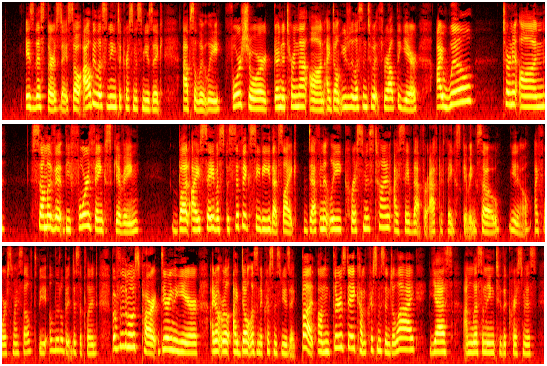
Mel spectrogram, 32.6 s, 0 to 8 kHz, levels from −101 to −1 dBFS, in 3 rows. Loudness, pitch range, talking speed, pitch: -20 LUFS, 195-245 Hz, 175 wpm, 220 Hz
